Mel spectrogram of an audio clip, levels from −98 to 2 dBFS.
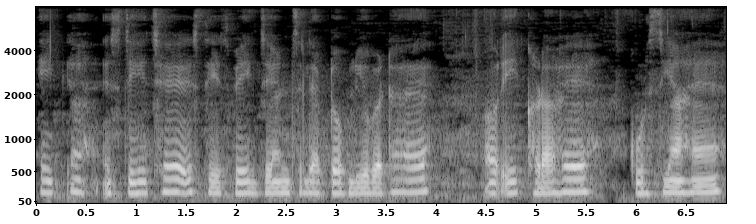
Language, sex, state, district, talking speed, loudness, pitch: Hindi, female, Odisha, Nuapada, 150 wpm, -19 LUFS, 170 Hz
